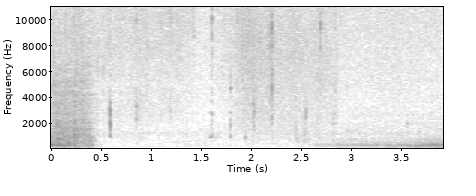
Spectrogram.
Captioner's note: chair shuffling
